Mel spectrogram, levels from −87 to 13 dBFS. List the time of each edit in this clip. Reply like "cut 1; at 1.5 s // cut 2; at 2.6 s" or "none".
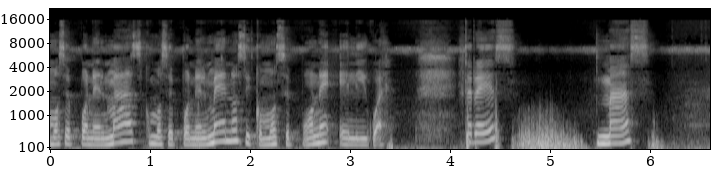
cut 1; at 4.1 s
